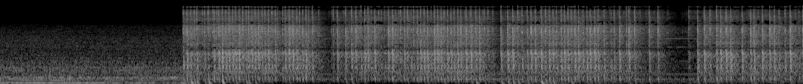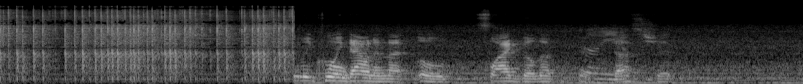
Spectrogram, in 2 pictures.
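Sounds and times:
welding arc crackling: 0:01.8 - 0:11.0.

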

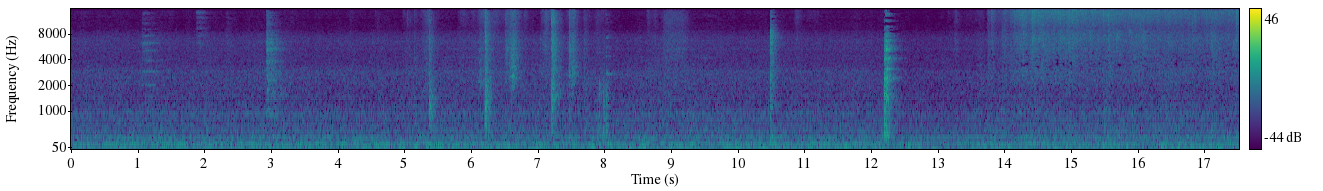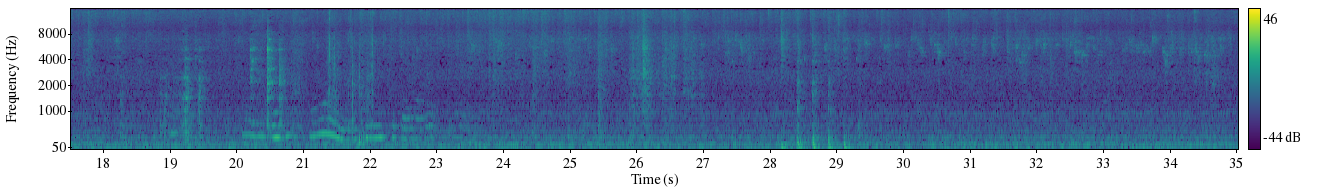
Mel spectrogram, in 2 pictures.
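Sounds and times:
cookware and utensils clinking: 0:12.2 - 0:12.5, 0:18.2 - 0:22.6.

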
